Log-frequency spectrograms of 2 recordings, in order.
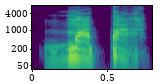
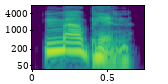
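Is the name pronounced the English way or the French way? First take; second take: French; English. First: The name is pronounced in a French style. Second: The name is pronounced in an English style.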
